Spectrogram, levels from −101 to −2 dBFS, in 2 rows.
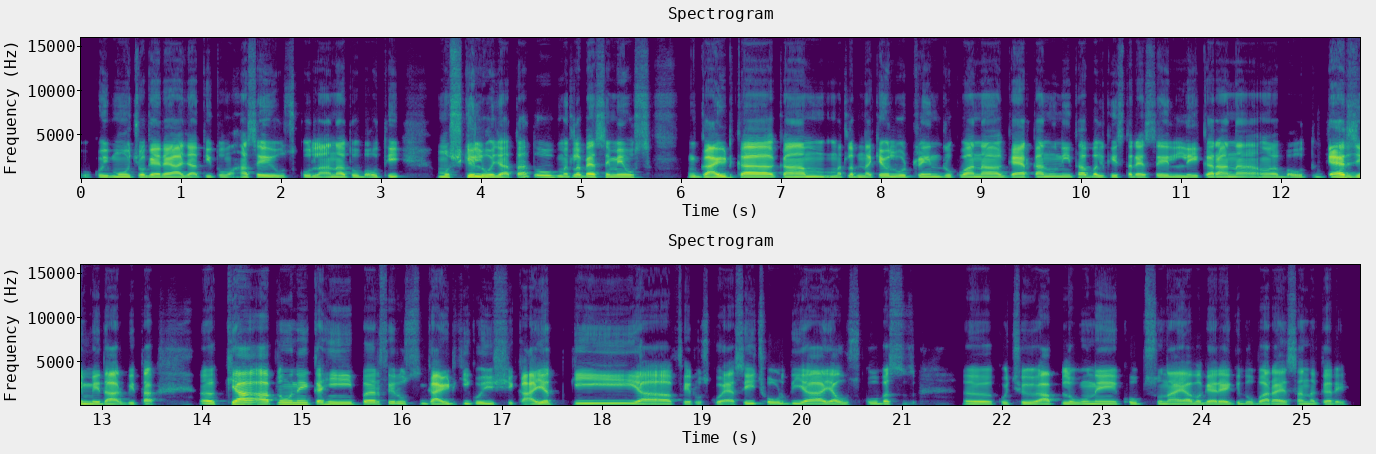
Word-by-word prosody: कोई 120 -2 -2
मोच 125 0 -1
वग़ैरह 115 -1 +4
आ - - +4
जाती, 110 +1 -2
तो 115 0 -9
वहाँ 110 +4 -4
से 135 +2 +1
उसको 125 0 -5
लाना 120 +3 0
तो 130 0 -4
बहुत 120 +1 -5
ही 135 +1 0 0.4
मुश्किल 130 +4 +3
हो 120 -2 +4
जाता। 105 -2 0
तो 190 -1 -1
मतलब 155 +1 -1
ऐसे 140 +4 +3
में 160 +1 +2
उस 160 0 -3 0.5
गाइड 135 +2 +6
का 145 -1 +7
काम, 130 +2 +3 0.3
मतलब 120 +2 -4
ना 120 0 -1
केवल 130 +2 0
वो 135 - 0
ट्रेन 130 -1 -2
रुकवाना 125 +2 -1
ग़ैर-कानूनी 135 +5 +1
था, 165 - +2
बल्कि 130 -5 -3
इस 125 - -7
तरह 115 0 0
से 125 +2 -2
लेकर 120 +1 -1
आना 125 +1 0
अ, 115 -1 -4
बहुत 115 +1 -6
ग़ैर-ज़िम्मेदार 120 -4 +4
भी 115 +1 -6
था। - - -2 0.5
अ, 140 -1 +3 0.2
क्या 190 +1 +8
आप 200 -4 +4
लोगों 185 0 +2
ने 190 0 +2
कहीं 165 -1 0
पर 150 -1 +1
फिर 155 -1 -2
उस 150 0 -7
गाइड 120 +2 +4
की 130 - -5
कोई 130 0 -2
शिकायत 125 +2 +1
की, 145 +1 0
या 120 -3 +1
फिर 115 -1 -3
उसको 110 - -8
ऐसे 105 +5 -3
ही 135 - 0
छोड़ 140 -2 -3
दिया, 135 0 0
या 130 -1 +1
उसको 115 +4 -8
बस 125 0 -5 0.6
अ, - - -6 0.3
कुछ 125 -1 -10 0.2
आप 115 - -1
लोगों 120 0 -2
ने 120 -1 0
ख़ूब 125 -3 -5
सुनाया 120 -2 -2
वग़ैरह 115 0 0
कि 115 - -10
दोबारा 115 -1 -3
ऐसा 115 +2 -5
ना 115 -1 -5
करे? 115 0 -5
125 Hz, 190 wpm, -22 LUFS, 115-140 Hz, 0.6 s, क्या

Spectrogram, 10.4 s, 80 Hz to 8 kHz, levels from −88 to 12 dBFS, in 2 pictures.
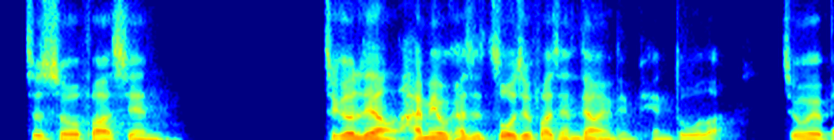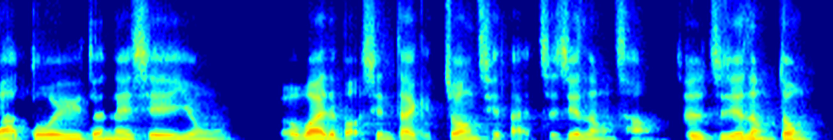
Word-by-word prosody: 这 135 - -3
时 125 -1 0
候 115 0 +4
发 110 -2 +3
现 105 -2 -2 1.0
这 - - -3
个 130 -1 +8
量 125 -4 +7
还 120 - +3
没 135 - +6
有 125 - +6
开 130 - +2
始 120 -4 0
做， 145 +7 +5
就 135 0 +3
发 120 -2 +2
现 120 +1 -2
量 120 -2 +3
有 105 - -3
点 100 -1 -11
偏 105 +1 -12
多 105 0 -5
了。 110 - -7 0.3
就 130 - -3
会 120 -2 +3
把 105 +1 -2
多 115 0 -1
余 105 -1 -3
的 100 - -5
那 110 +1 -5
些 105 0 -4
用 110 -2 -11 0.3
额 - - -8
外 125 +1 +3
的 110 - -2
保 - - -9
鲜 115 0 -10
袋 120 0 -3
给 - - -22
装 120 0 -3
起 125 - -11
来， - - -14
直 - - -14
接 115 - -5
冷 110 -2 -10
藏 - - -11 0.3
就 130 - -5
是 125 - -3
直 120 -1 -9
接 125 +1 -1
冷 110 -5 -3
冻。 115 -2 -3
115 Hz, 300 characters per minute, -22 LUFS, 105-125 Hz, 1.0 s, 个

